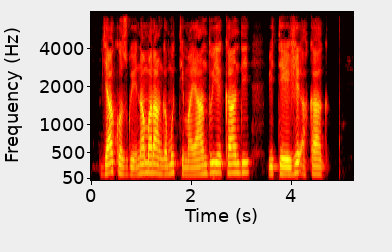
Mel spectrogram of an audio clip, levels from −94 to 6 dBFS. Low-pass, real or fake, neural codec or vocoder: 7.2 kHz; real; none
